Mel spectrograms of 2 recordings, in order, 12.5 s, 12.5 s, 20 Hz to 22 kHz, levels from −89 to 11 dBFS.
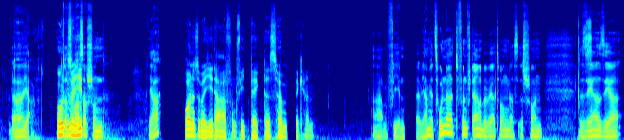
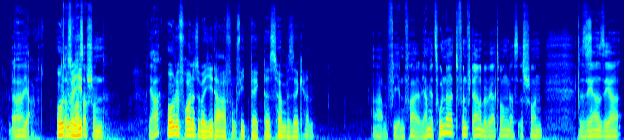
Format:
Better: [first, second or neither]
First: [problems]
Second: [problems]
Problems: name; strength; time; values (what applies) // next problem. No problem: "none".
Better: second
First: audio cutting out; at 3 s, at 5.5 s and at 8 s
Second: none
